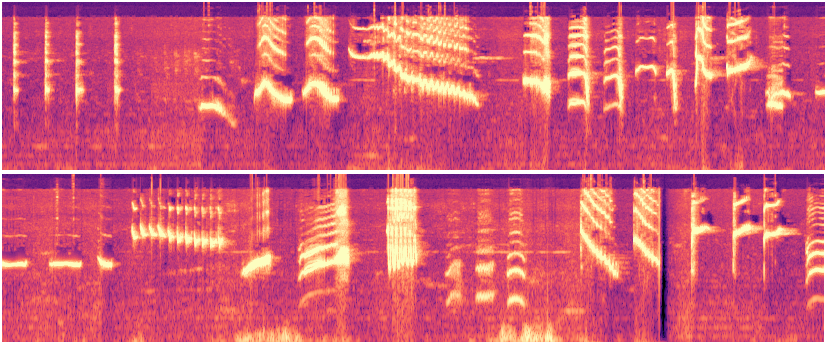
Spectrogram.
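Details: Javan pied starling (jalak suren) song used as training material for magpie-robins: loud, varied run of whistles, sharp upslurred and downslurred notes, rapid chips and a brief steady trill, with some low thumps.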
